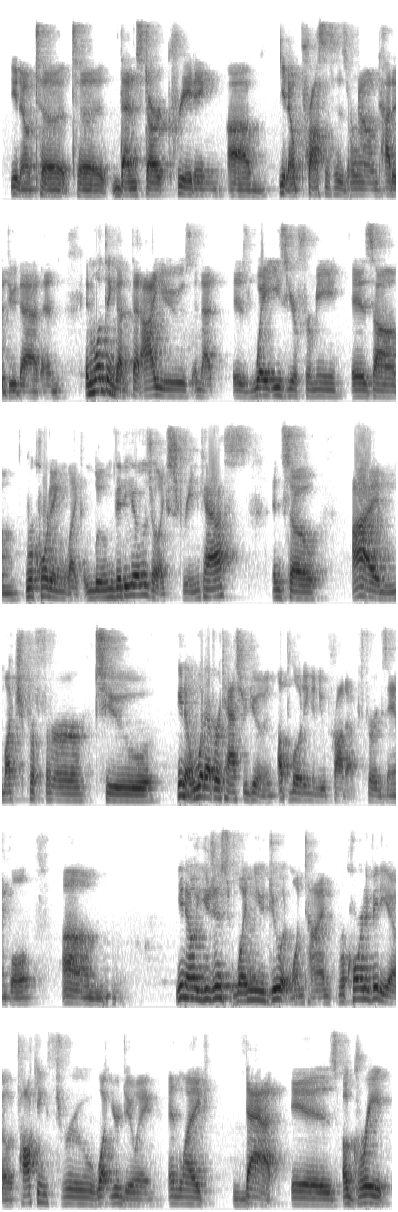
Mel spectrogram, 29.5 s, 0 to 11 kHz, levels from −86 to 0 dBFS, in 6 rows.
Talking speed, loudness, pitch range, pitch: 170 wpm, -22 LUFS, 100-125 Hz, 110 Hz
